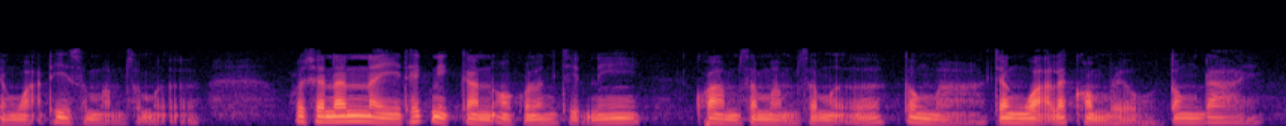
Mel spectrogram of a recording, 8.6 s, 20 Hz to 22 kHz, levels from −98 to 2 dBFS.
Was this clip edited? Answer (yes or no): no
